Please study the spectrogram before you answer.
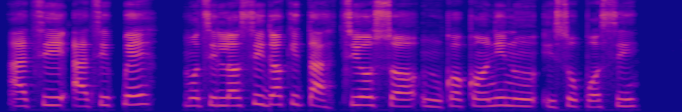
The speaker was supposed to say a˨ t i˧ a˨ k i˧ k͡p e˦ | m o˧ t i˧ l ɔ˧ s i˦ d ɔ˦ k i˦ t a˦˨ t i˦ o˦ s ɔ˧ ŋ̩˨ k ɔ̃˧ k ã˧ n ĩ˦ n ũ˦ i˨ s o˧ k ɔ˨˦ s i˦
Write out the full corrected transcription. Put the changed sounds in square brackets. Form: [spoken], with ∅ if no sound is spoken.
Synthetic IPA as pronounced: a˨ t i˧ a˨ [t] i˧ k͡p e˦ | m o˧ t i˧ l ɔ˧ s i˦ d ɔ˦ k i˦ t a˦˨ t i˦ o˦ s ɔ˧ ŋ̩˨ k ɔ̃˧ k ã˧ n ĩ˦ n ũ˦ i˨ s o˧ [k͡p] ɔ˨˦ s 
